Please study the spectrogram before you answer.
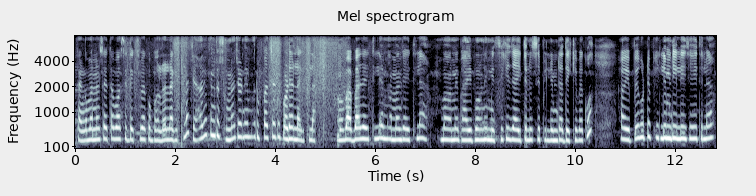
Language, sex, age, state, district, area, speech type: Odia, female, 30-45, Odisha, Puri, urban, spontaneous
